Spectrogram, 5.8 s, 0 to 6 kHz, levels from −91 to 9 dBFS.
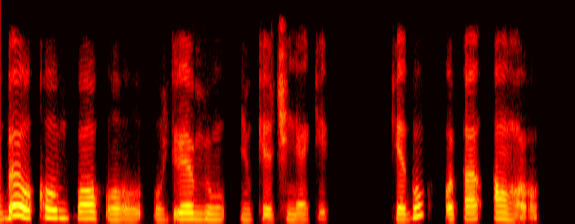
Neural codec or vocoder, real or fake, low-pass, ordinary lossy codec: autoencoder, 44.1 kHz, a latent of 192 numbers a frame, MeloTTS; fake; 5.4 kHz; none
